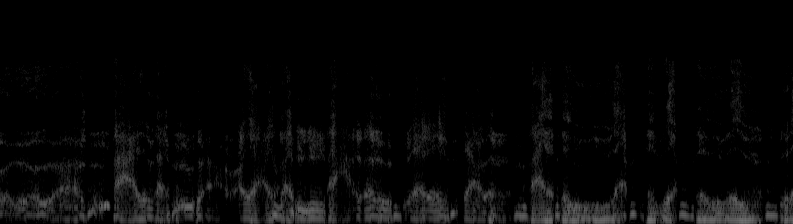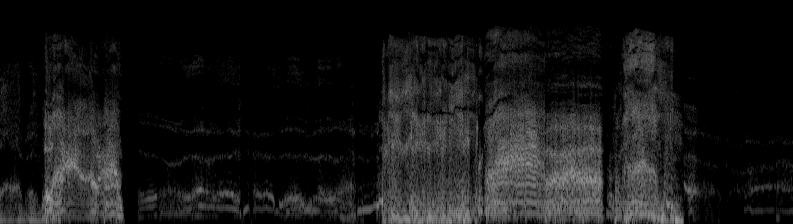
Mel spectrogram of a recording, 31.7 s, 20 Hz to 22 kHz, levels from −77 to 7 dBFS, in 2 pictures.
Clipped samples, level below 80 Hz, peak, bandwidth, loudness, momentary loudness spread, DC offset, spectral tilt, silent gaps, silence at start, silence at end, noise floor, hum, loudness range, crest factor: under 0.1%; -54 dBFS; -18 dBFS; 14 kHz; -33 LUFS; 25 LU; under 0.1%; -4 dB/octave; 18.38-18.59 s; 0 s; 0 s; -68 dBFS; none; 21 LU; 22 dB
